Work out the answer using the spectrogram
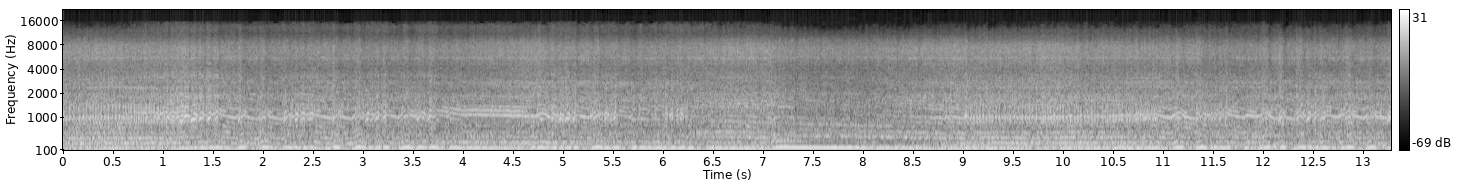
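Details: Two-stroke shifter kart on track at The Oval. A loud drone whose note repeatedly breaks up and stutters under load, a misfire with no clear cause.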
